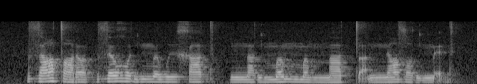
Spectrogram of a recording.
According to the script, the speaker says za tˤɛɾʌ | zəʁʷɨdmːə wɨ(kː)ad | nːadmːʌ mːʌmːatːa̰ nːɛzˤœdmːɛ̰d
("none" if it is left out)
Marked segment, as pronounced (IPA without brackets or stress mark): x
